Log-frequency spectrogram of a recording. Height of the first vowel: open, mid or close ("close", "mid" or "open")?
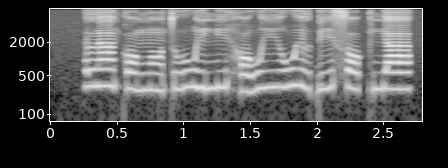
open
